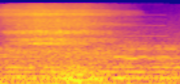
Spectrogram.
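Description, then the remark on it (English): A loud breath drawn in and out through the mouth during a slow breathing exercise, a steady airy rush lasting a couple of seconds before its hissy edge fades away. No one speaks. “Of course, I just do it through my mouth to make it loud for the mic. Just go in and out.”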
